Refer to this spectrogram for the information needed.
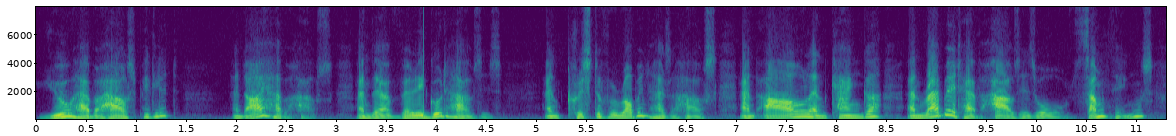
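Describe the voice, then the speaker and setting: A man voicing an amiable, slow-witted toy bear from a children's storybook, simple, deliberate and earnest. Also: a little high, slightly rough, dry recording, phone-quality sound, heavily acted. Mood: thoughtful.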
